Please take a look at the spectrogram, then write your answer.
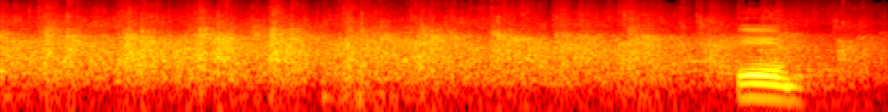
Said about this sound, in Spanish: Le da un aplauso usted a la palabra del Señor. Can you give a clap offering to the word of the Lord?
